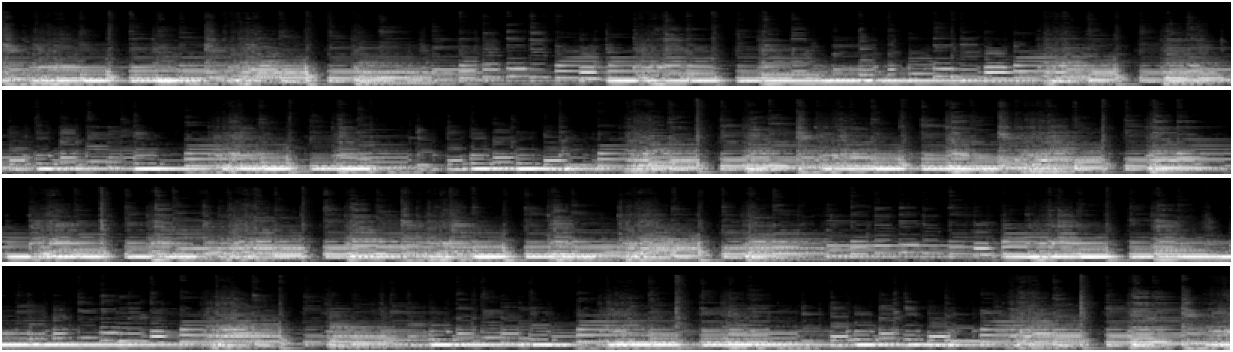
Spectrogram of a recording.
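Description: Solo classical guitar playing a flamenco rumba, with dense rhythmic strummed chords and plucked notes.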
